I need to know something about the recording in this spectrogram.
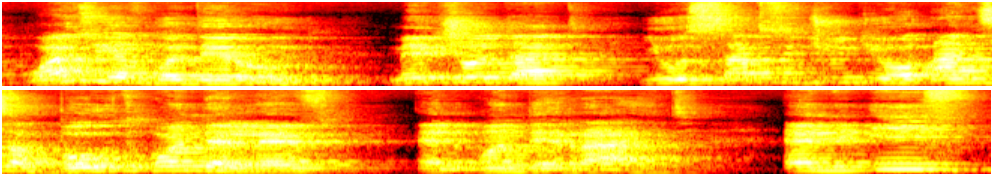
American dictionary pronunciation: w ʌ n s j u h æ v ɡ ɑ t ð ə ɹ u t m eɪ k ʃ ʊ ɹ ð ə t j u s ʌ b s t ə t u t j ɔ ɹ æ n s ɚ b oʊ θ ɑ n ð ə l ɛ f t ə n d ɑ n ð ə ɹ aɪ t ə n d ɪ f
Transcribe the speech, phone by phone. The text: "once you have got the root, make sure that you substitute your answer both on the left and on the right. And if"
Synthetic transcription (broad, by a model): w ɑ n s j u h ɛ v ɡ ɑ t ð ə ɹ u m m eɪ k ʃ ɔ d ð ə t j u s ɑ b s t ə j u t j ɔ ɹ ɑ n s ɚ b oʊ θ ɑ n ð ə l ɛ f t ə n d ɑ n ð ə ɹ aɪ t ə n d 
